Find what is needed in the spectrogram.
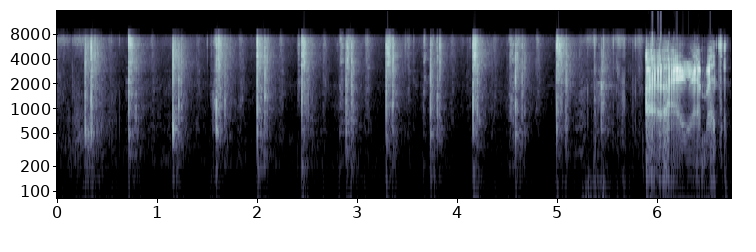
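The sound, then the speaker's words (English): Steady clip-clopping footsteps of a person walking down a street on hard pavement, about two crisp steps per second at an even pace, ending with a burst of louder rustling noise. “And I'm clip-clapping. Listen to me.”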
